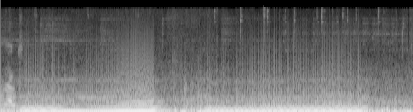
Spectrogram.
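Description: Car engine pulling hard under acceleration, heard from inside the cabin. Its drone rises in pitch, breaks off for an upshift about a second and a half in, then picks up lower and climbs again.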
